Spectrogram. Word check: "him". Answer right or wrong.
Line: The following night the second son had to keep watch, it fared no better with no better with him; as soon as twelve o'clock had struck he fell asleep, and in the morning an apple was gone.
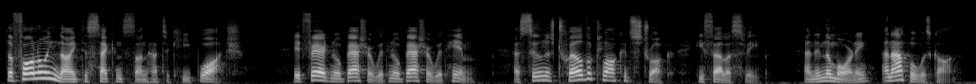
right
